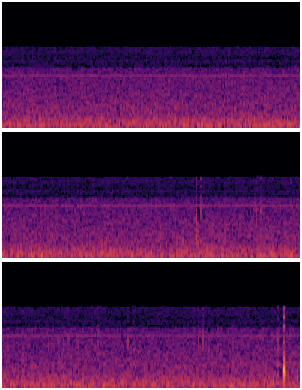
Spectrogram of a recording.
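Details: Quiet room hiss and low rumble with a faint steady hum and one sharp click near the end; no animal sounds.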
